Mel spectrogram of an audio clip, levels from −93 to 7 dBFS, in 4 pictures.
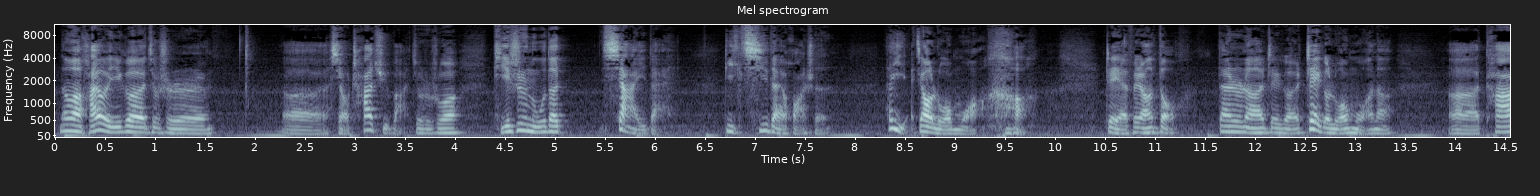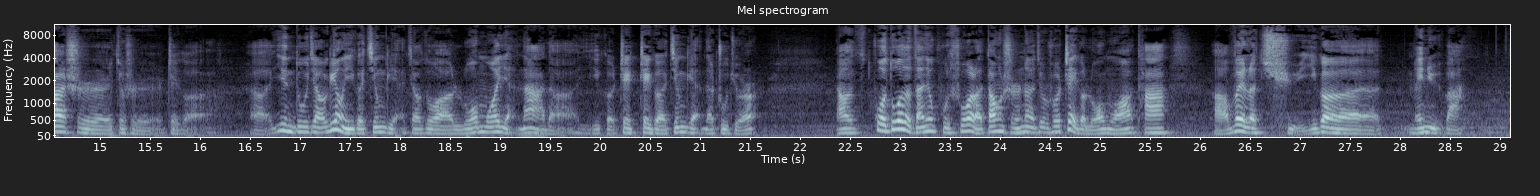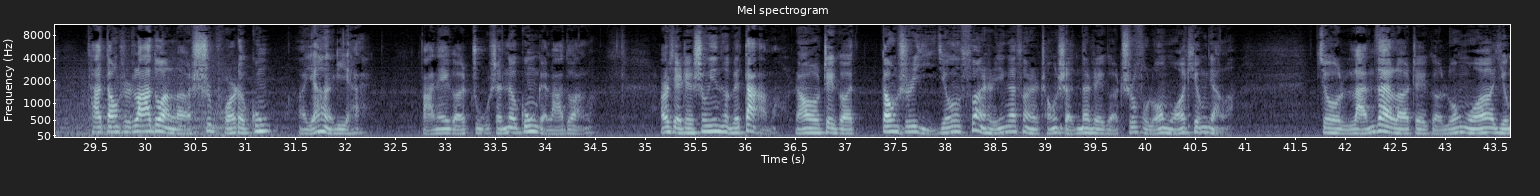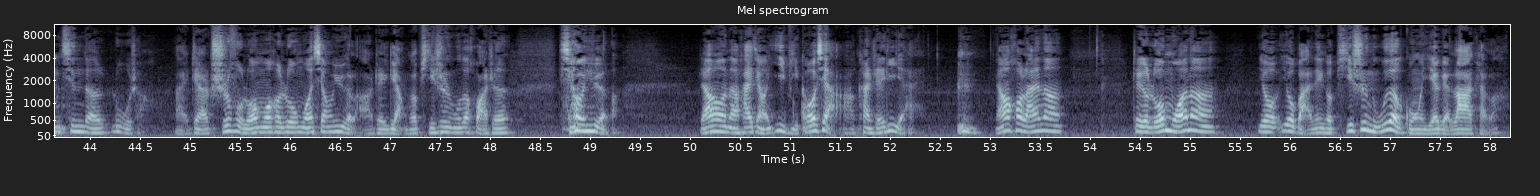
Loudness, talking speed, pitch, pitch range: -19 LUFS, 260 characters per minute, 135 Hz, 120-160 Hz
